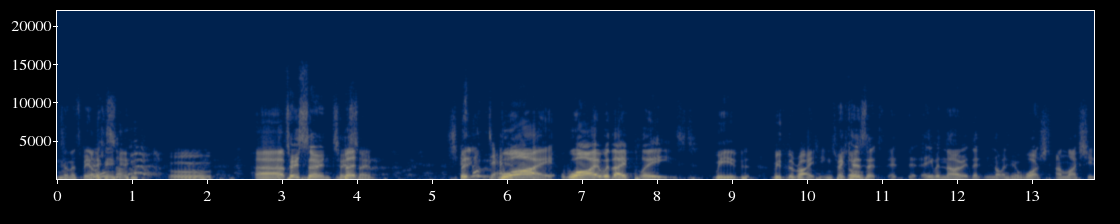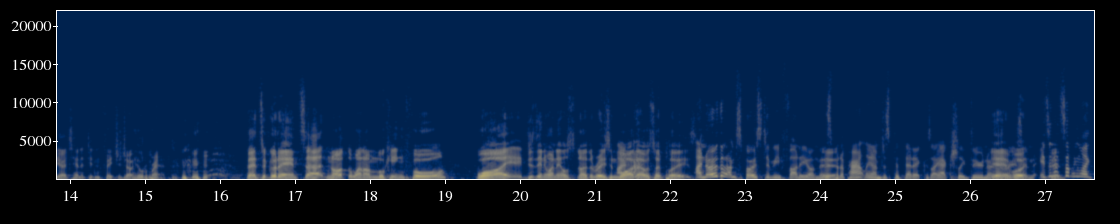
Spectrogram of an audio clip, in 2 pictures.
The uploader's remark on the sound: Join each other live for a podcast at the pub!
